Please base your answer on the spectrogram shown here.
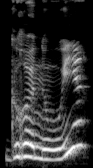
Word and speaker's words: grenouille: They are the words, and this is the way you pronounce them. Grenouille, grenouille.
